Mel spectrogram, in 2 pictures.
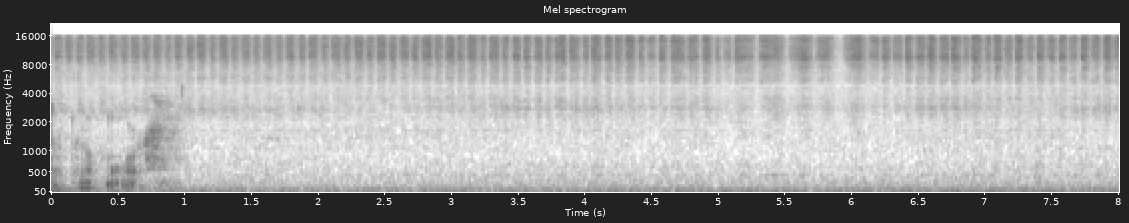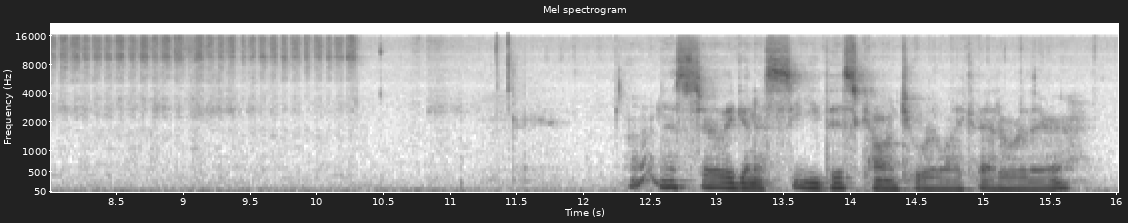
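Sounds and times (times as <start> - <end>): blending stump rubbing on paper: 0.0 - 10.4.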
